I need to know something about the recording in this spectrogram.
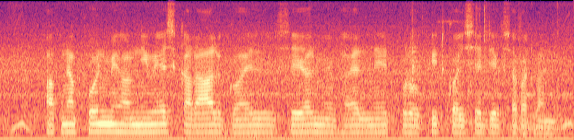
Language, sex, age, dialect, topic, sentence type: Bhojpuri, male, <18, Southern / Standard, banking, question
